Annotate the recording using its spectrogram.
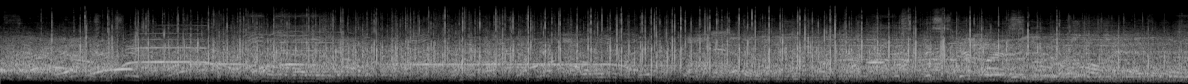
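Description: Fans clap rapidly.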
